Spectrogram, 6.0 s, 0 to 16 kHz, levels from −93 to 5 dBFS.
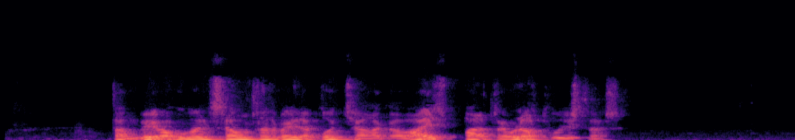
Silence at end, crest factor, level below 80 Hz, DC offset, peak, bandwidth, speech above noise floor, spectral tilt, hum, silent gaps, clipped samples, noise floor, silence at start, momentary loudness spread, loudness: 1.35 s; 16 dB; -60 dBFS; under 0.1%; -12 dBFS; 7.2 kHz; 45 dB; -8.5 dB/octave; none; none; under 0.1%; -70 dBFS; 0.85 s; 10 LU; -26 LUFS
